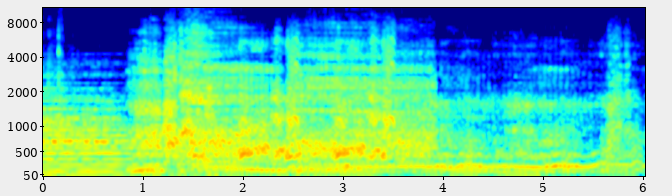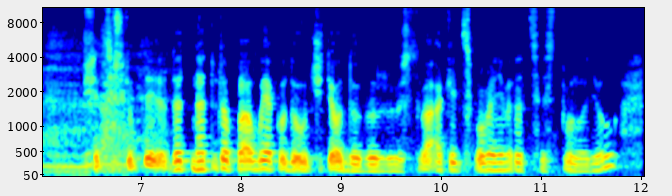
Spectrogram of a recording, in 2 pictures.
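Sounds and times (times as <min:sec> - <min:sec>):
wolf growling: 0:00.8 - 0:07.2.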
